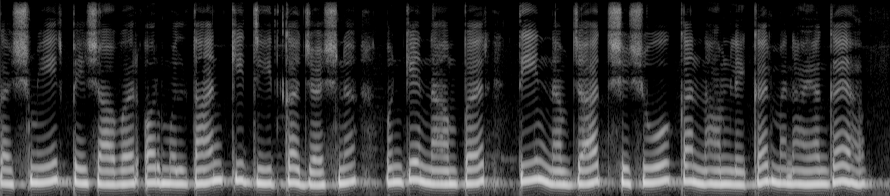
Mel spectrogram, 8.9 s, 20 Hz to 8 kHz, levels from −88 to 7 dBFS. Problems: constant background noise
